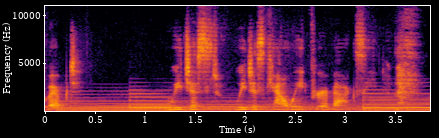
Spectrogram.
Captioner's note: laughs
